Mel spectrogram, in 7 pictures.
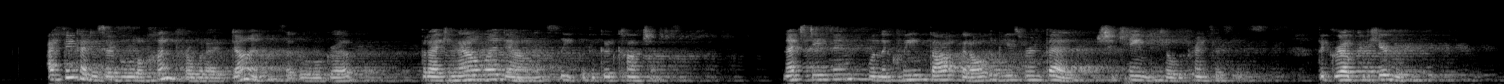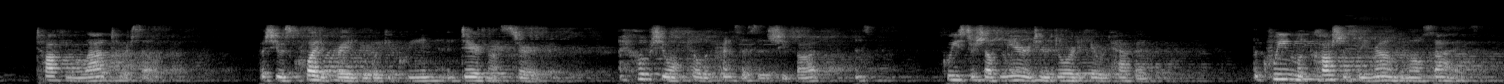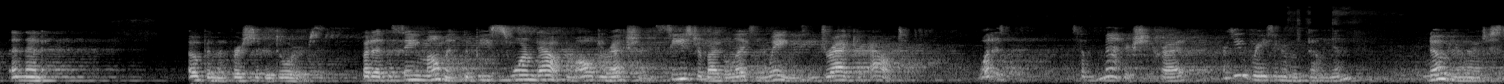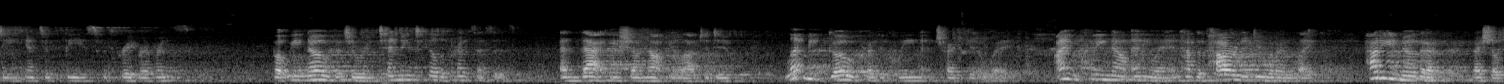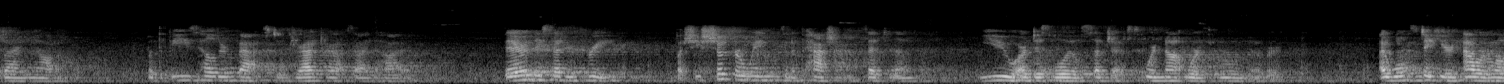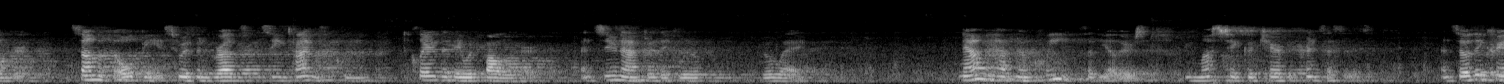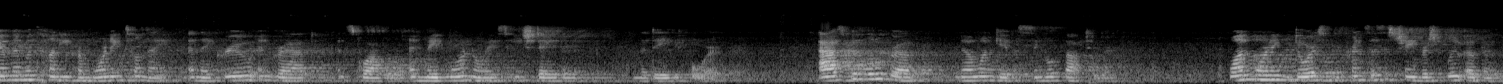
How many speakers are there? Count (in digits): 1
